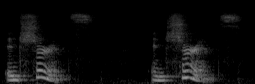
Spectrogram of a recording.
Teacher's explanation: And finally, in this group, we have insurance. We stress the second syllable, insurance, insurance.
